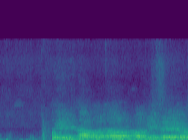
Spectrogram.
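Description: A group of young monks chants together in unison in an echoing hall.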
